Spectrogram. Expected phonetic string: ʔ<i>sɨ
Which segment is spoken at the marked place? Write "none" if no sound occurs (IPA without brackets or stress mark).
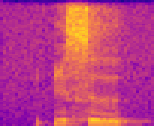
i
